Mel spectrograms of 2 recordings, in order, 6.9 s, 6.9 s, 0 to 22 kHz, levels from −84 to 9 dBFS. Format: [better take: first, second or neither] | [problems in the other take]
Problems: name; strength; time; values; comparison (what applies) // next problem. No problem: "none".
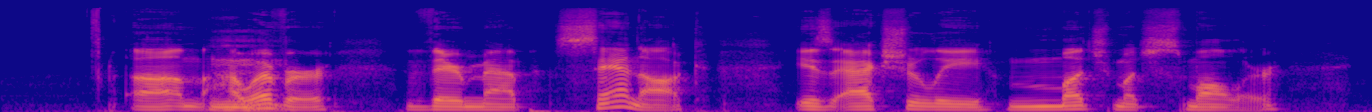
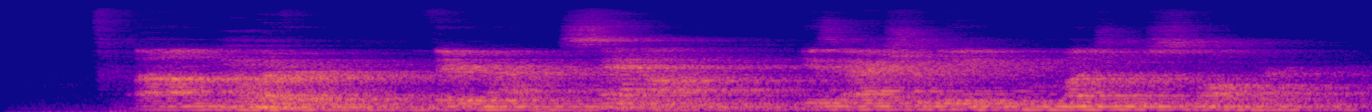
first | off-mic speech; far // room echo; strong; dies away in 2.9 s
